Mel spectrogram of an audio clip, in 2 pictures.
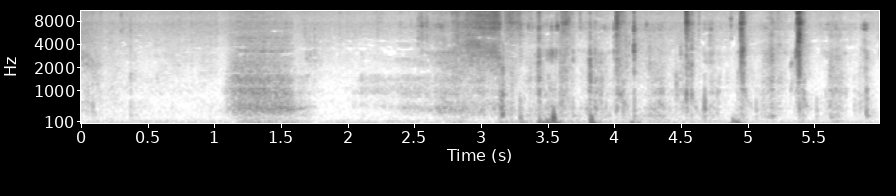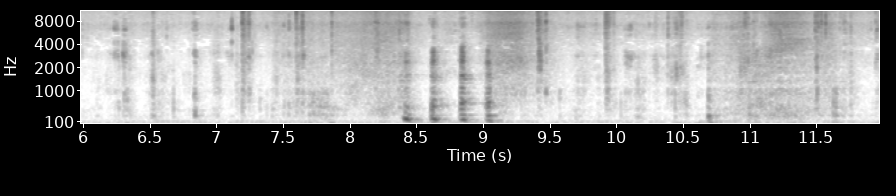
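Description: Loud, irregular crunching of a person biting into and chewing a whole fish grilled so crisp that its skin and bones crunch.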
